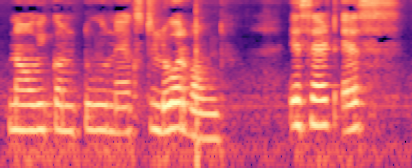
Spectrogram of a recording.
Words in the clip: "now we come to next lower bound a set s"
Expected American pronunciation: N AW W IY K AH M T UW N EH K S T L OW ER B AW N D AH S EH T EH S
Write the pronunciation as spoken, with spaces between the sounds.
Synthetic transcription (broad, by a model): N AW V IY K AH M T UW N EH K S T L OW ER B AW N D AH S EH T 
